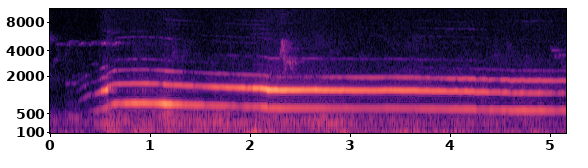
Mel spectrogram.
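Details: Pet lurcher, a long dog, howling indoors: after a brief quiet start, one long sustained tonal howl rises quickly, then holds steady and slowly sinks in pitch for about four and a half seconds.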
